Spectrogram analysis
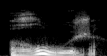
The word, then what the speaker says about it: rouge: Remember, G-E, je. Rouge.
